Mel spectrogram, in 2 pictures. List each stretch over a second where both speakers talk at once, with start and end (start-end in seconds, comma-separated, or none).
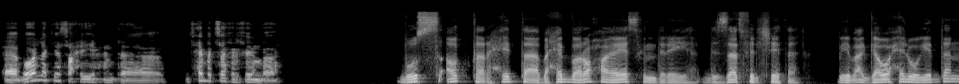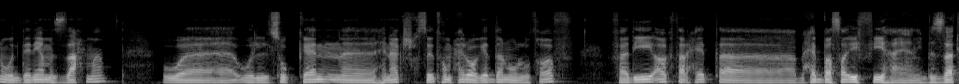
none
